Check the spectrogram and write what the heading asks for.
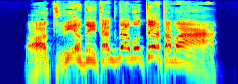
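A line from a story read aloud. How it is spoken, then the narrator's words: Yelling. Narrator (Russian): вопил он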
